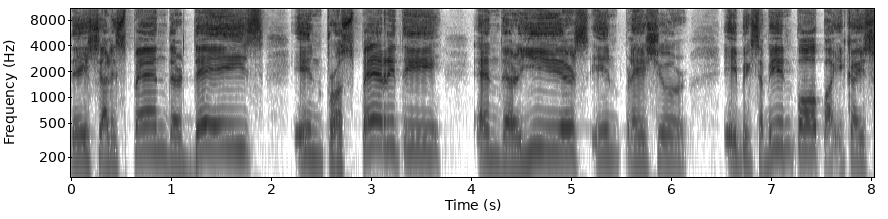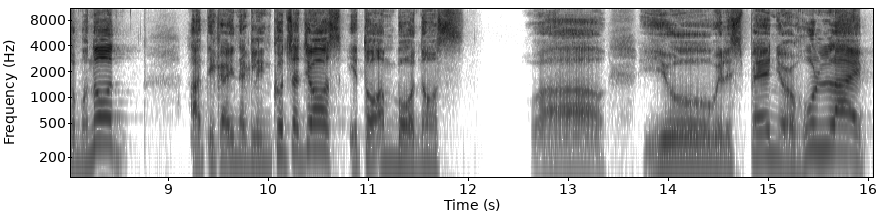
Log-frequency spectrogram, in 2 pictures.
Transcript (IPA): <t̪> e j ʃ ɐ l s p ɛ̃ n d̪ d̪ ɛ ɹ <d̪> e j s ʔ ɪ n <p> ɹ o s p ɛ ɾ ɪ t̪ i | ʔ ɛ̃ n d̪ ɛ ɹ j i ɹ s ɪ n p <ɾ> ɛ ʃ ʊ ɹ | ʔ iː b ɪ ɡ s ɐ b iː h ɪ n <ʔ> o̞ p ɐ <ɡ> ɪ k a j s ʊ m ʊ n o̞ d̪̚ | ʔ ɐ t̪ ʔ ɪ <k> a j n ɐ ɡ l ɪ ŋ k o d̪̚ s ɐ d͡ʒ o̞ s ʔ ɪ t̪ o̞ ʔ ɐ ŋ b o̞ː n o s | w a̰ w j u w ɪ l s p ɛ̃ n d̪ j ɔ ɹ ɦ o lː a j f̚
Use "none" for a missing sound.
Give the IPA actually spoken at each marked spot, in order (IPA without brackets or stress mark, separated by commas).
d̪, d̪, p, l, p, ɡ, k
